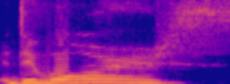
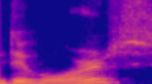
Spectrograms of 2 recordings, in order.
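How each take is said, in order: First: The word is said with strong feeling. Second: The word is said flat, without feeling. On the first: The speaker's feelings about it show. "you can actually tell what the person might be feeling" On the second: No feeling about it is shown. "it's a very neutral term"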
